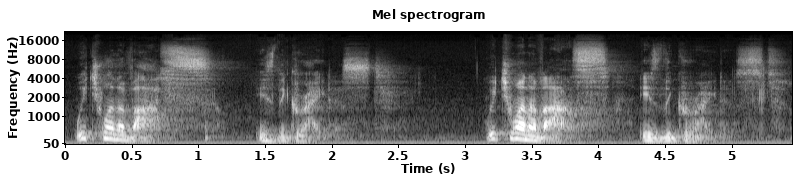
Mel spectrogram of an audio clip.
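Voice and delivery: soft, low secretive whisper between disciples; sly whisper. Shown as a demonstration. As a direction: hush it so Jesus won't overhear. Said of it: "asked Jesus in a very underhanded way".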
